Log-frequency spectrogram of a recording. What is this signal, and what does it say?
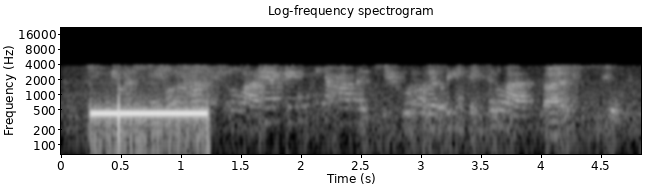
Ringback tone (Europe, 425 Hz), with speech.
